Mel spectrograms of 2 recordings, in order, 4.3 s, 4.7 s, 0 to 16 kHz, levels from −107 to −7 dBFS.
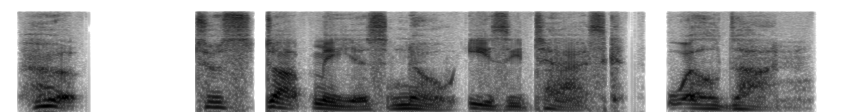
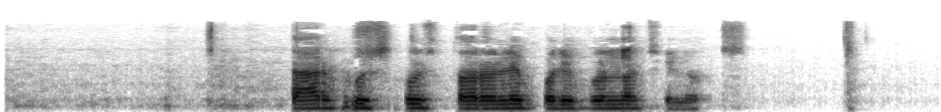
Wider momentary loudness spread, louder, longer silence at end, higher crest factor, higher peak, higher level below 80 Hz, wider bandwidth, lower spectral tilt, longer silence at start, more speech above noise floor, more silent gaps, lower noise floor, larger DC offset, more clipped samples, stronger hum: second, 9 LU vs 15 LU; about the same, -14 LUFS vs -15 LUFS; second, 0.3 s vs 1.2 s; about the same, 14 dB vs 18 dB; about the same, 0 dBFS vs 0 dBFS; first, -46 dBFS vs -56 dBFS; first, 11 kHz vs 7.6 kHz; second, -3.5 dB/octave vs -7 dB/octave; second, 0.1 s vs 1.45 s; first, over 76 dB vs 46 dB; first, 0.45-0.99 s, 1.27-1.34 s, 3.23-3.35 s vs none; first, under -90 dBFS vs -61 dBFS; neither; neither; neither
